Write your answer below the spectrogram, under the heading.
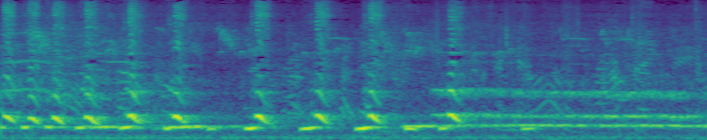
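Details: A gibbon calls to establish territory and reinforce family ties, giving a run of rapid, swooping hoots, then settling into a long steady wailing tone.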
